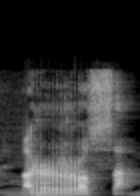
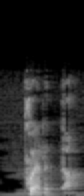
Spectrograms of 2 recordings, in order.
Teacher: Le R tout seul, placé au début, se prononce fort. Ici, dans le mot puerta, il se prononçait faiblement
